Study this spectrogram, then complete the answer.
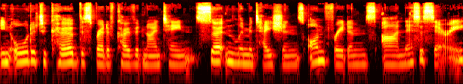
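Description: With a plain, everyday voice, a woman speaks at a moderate pace in a medium pitch with ordinary pitch variation, on a very clean recording with a silent background. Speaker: podcast host. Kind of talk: interview.

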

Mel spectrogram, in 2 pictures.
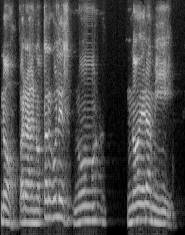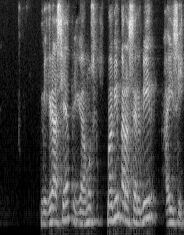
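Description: At a very slow pace, a man speaks with high pitch and ordinary pitch variation. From northern Mexico, Monterrey. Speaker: sports journalist. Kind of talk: casual interview.

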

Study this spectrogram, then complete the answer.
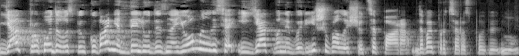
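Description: A woman talks at a fairly quick pace with hardly any pauses, her high pitch swinging very widely. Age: 30s. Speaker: podcast host, ethnology. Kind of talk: casual chat.

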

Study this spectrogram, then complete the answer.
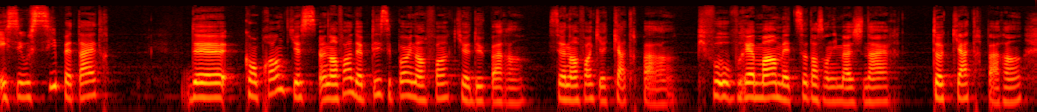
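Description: Delivered at a moderate pace, this is a normal speaking voice with fairly even intonation. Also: woman, medium pitch for a woman. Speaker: actress and author. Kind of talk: casual chat.

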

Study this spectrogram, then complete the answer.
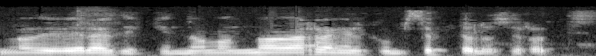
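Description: A man speaks at a moderate pace in an unremarkable speaking voice, fairly high in pitch. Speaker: football pundit. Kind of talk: casual chat.

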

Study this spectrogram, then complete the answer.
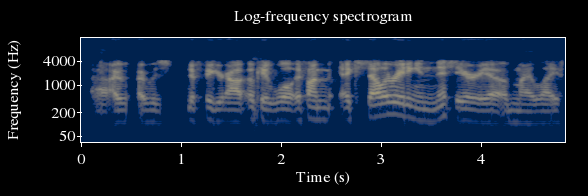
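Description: With an unremarkable speaking voice, a man talks at a fairly quick pace in a medium pitch with ordinary pitch variation. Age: 20s. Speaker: fitness coach and entrepreneur. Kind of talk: casual interview chat.

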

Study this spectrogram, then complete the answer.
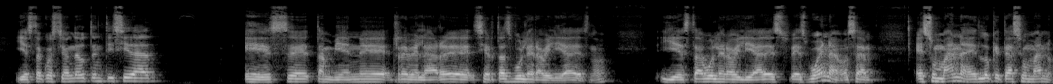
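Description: A man speaks at a mid-range pitch and a moderate speed, using an ordinary speaking voice with fairly level intonation. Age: 20s. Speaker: psychology student. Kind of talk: casual chat.

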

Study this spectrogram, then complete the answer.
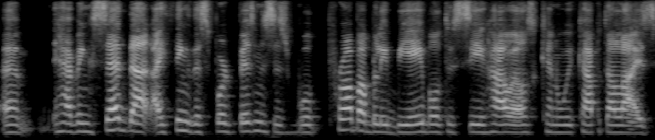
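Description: Against a quiet background, a woman with a fairly low voice speaks at a moderate pace with fairly even intonation. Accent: Greek. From Greece. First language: Greek. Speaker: professor. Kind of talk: interview. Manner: halting.

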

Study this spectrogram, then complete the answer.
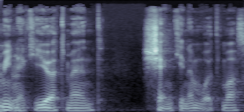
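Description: A man's very deep, low voice with vocal fry. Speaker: radio show co-host, university assistant lecturer. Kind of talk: casual chat.

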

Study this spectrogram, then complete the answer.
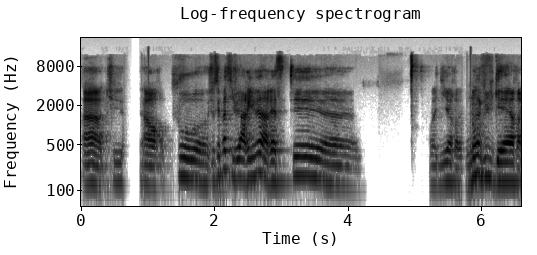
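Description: A man with a dark, mellow tone and medium pitch speaks at a very slow pace. His pitch variation is ordinary, and he takes long, frequent pauses. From Provence, southern France. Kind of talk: casual chat.

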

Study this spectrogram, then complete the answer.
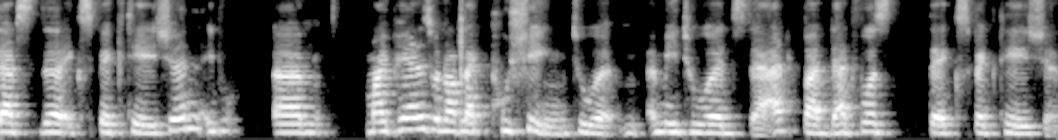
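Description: The voice is somewhat breathy, with ordinary pitch variation at a fairly slow pace. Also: woman, medium pitch for a woman. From Sri Lanka. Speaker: community organization founder, former lawyer. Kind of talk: interview testimony.

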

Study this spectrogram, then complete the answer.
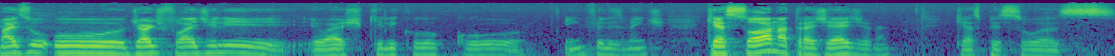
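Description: This is a man speaking. His pace is fairly slow. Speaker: podcast co-host, lawyer. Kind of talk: casual chat.

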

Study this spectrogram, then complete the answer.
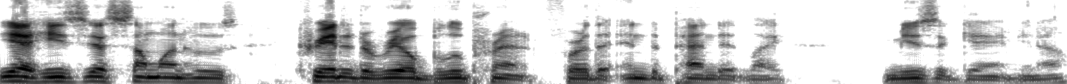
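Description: A man with a New York accent, fairly low pitch, a bright, sharp tone, fairly even intonation and big swings in loudness, over a quiet background. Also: moderate pace. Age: 20s. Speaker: entrepreneur and brand founder. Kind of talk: casual chat.

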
